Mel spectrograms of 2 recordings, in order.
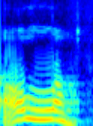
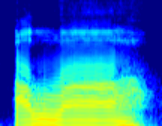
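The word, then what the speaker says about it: الله: Yang dibaca panjang itu lafaz Allah, Allah gitu ya, bukan akbar, itu salah.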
